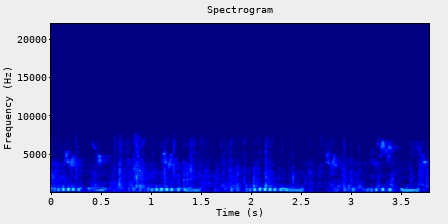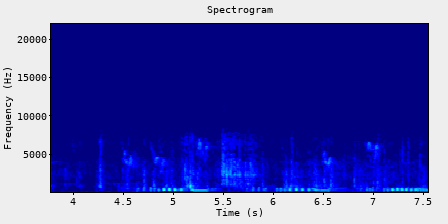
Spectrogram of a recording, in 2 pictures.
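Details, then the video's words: A flock of pigeons at feeding time coos steadily. Low, rolling, burbling phrases repeat roughly every second, pausing briefly midway, over a busy background of flapping wings and scratchy clicks. "Samahan Nyo po ako mag pagkain ng mga kalapati"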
